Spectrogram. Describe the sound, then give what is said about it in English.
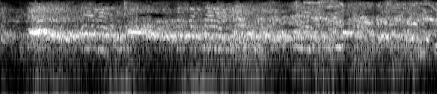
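A large crowd shouts and roars loudly in response to a speaker in a bright red robe, a dense, sustained wall of many voices yelling together that stays intense for several seconds without letting up. “He's just gotten several very loud responses from the crowd.”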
